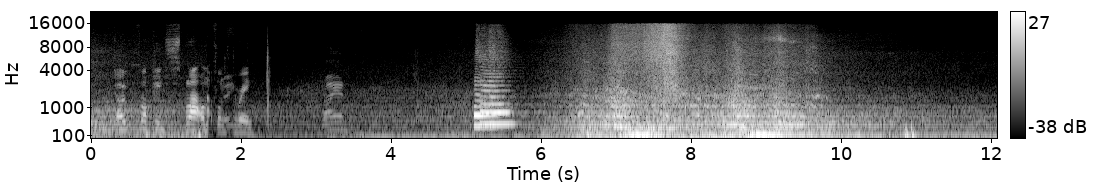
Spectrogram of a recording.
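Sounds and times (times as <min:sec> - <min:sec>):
train wheels rushing on rail: 0:04.8 - 0:11.1
train horn blast: 0:05.0 - 0:09.8.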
